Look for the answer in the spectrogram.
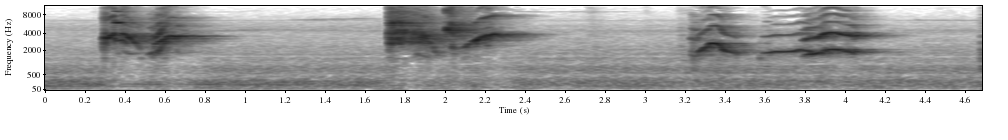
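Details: Young female lovebirds, a pair aged four months, resting at home during a nap, old camera recording alone; three spaced bursts of high chirps, the last with squeaky whistled, wavering notes, faint hum behind.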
